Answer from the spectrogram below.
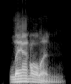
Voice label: "lanolin", American

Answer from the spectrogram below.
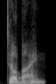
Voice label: "turbine", Indian

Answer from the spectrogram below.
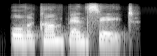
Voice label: "overcompensate", Indian

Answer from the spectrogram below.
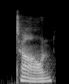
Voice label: "town", Indian

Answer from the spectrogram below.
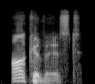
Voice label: "archivist", British

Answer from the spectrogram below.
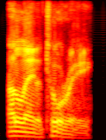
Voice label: aleatory, British

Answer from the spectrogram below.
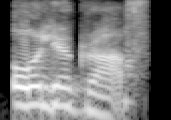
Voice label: "oleograph", Indian

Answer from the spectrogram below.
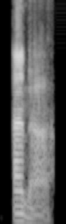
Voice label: "ana", British

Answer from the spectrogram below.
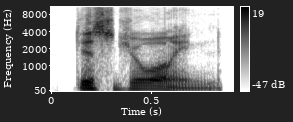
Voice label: "disjoin", American

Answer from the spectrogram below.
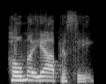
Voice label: "Homoeopathy", Indian

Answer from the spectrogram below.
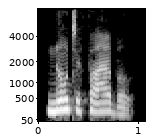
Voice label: "notifiable", Indian

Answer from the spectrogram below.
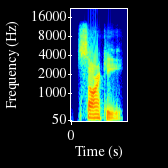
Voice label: "sarky", American

